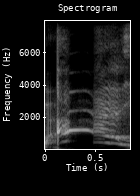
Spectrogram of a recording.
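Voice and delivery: high mock scream of a small boy; retold kid scream. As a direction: imitate the kid shrieking in pain. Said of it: "this kid is screaming".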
